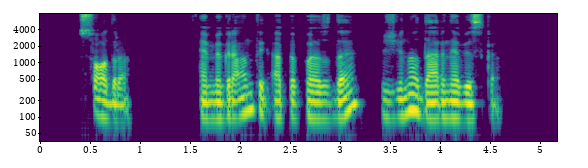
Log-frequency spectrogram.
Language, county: Lithuanian, Kaunas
